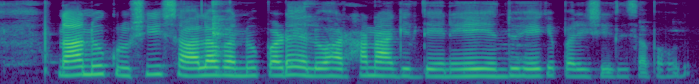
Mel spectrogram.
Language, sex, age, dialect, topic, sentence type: Kannada, female, 31-35, Mysore Kannada, banking, question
